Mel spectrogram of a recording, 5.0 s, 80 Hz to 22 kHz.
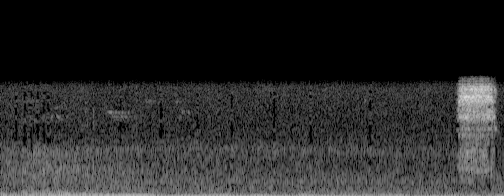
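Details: Barn owl chicks, four of them, fed at the nest in Théding on 16 July 2020; a quiet stretch of low rumble ends in one short, rasping hissed screech.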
